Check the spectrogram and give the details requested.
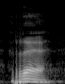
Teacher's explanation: र बोलते हैं तो हमारी जीभ बहुत ही रुढ़क रही है · लुंठित होते हैं जिनके उच्चारण में जीभ तालु से लुढ़क कर स्पर्श करे। जीभ तालु से लुढ़क कर स्पर्श करे उसे ही हम लुंठित कहते हैं।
